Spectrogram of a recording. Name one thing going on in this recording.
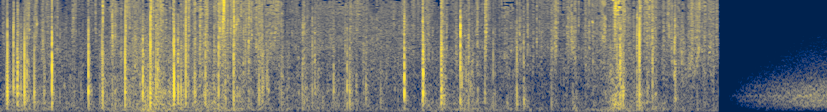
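Tent fabric flaps and rustles in gusty wind.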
